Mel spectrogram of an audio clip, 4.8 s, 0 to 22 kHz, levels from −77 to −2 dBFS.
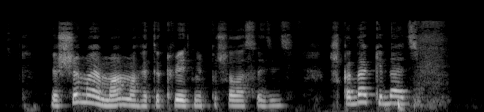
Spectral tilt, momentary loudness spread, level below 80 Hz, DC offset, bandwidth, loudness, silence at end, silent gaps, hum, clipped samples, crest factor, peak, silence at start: -5 dB/octave; 17 LU; -58 dBFS; under 0.1%; 11.5 kHz; -27 LUFS; 0.4 s; none; none; under 0.1%; 18 dB; -10 dBFS; 0.2 s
